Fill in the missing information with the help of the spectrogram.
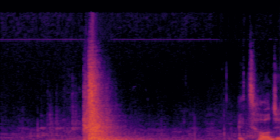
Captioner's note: locker slams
